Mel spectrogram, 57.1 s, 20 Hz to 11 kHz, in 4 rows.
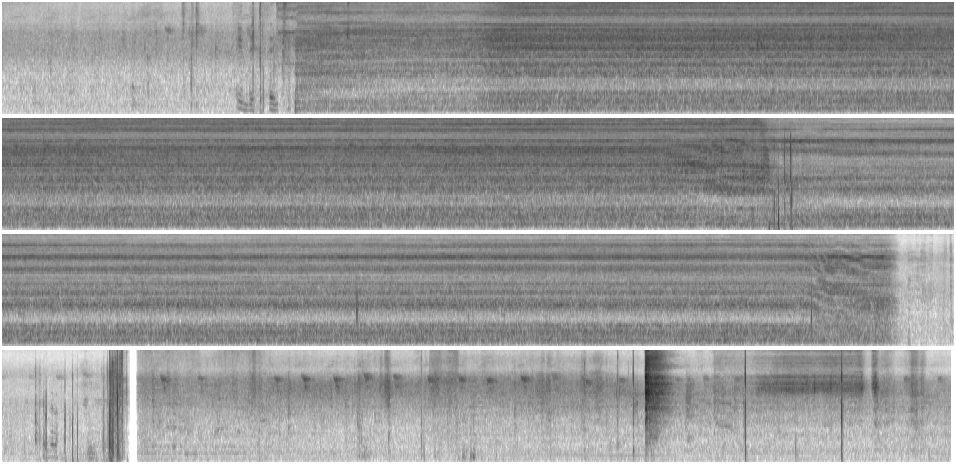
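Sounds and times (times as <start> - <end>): torch flame hissing: 4.0 - 42.1, 52.5 - 53.0, 53.6 - 56.5.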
